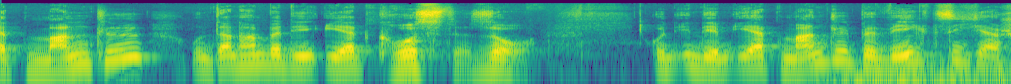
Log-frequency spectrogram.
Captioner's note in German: Rauschen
